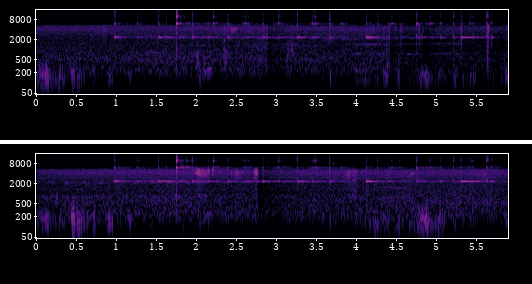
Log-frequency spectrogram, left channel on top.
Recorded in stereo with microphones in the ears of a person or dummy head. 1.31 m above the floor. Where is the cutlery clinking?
15° left (ahead or behind), 1.6 m.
